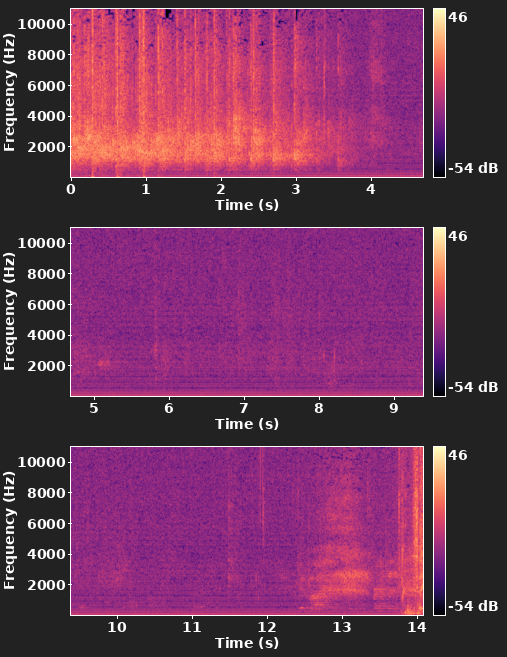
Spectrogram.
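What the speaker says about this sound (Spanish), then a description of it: "Por favor, démosle un fuerte aplauso." People at a city council meeting in Los Angeles give a brief burst of applause that fades out after a few seconds into a long stretch of humming room tone, with applause briefly rising again at the end.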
